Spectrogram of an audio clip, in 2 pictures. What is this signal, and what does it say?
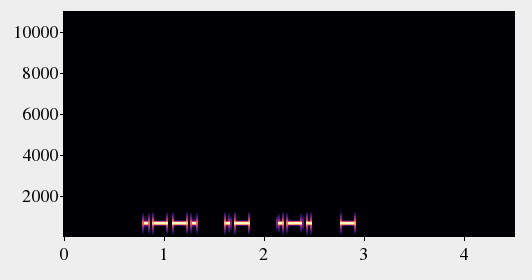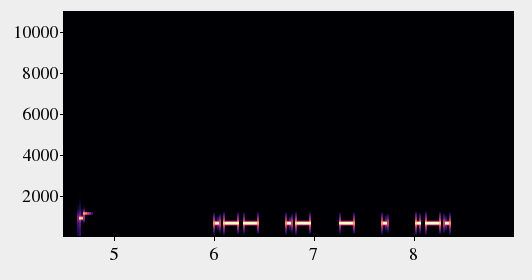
Morse code, heard as a keyed tone, about 25 wpm, spaced as for 18 wpm, 700 Hz. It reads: PART WATER
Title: 2x Character Spacing - Top 300 Words - 25wpm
